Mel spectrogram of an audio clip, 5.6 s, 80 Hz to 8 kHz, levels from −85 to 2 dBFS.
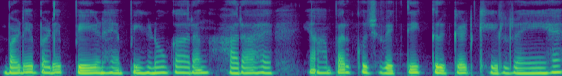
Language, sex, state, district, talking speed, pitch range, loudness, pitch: Hindi, female, Chhattisgarh, Kabirdham, 170 wpm, 200-220 Hz, -17 LUFS, 205 Hz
